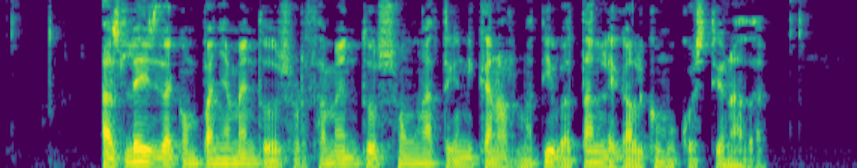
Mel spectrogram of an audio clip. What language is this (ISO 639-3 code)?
glg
